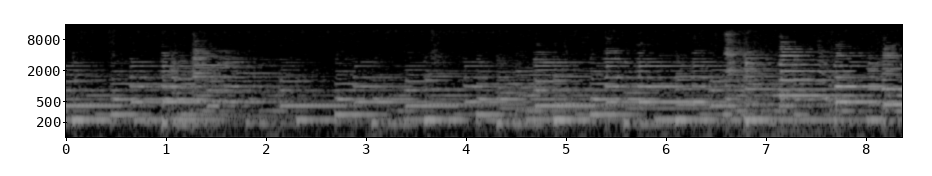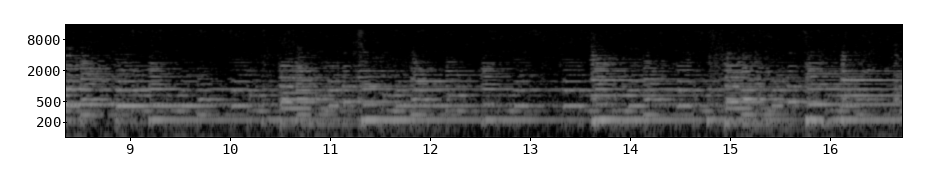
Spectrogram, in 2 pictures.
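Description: Two classical guitars playing a duet, plucked notes over a low note that keeps recurring. One guitar has a string microtuned slightly less than a half step, which gives the piece its unusual sound.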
